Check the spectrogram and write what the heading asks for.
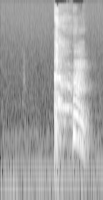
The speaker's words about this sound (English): And now I'm coughing. This is really cute. I bet you tuned in to hear me cough.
